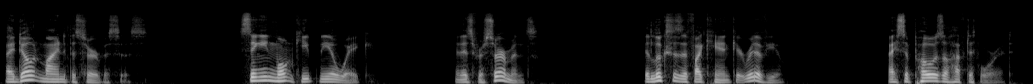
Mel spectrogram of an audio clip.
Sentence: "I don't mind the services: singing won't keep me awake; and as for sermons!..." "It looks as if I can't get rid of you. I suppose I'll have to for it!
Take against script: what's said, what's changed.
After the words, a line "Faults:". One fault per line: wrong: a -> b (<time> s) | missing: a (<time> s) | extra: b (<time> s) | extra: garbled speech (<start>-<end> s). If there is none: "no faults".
"I don't mind the services: singing won't keep me awake; and as for sermons!..." "It looks as if I can't get rid of you. I suppose I'll have to for it!
Faults:
no faults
